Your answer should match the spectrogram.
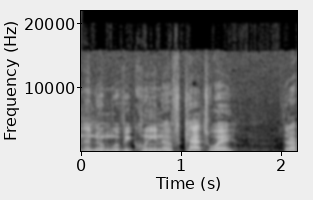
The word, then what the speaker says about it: Katwe: she's starring in a new movie queen of cats way did I pronounce that right yes okay she plays Harriet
